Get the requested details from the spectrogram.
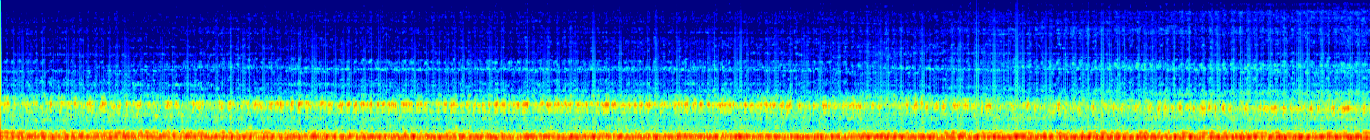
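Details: A.O. Smith boiler water heater making a loud, steady low rumble with a constant hum near one kilohertz, unbroken throughout; it should be shut off and a technician called: abnormal boiler noise.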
